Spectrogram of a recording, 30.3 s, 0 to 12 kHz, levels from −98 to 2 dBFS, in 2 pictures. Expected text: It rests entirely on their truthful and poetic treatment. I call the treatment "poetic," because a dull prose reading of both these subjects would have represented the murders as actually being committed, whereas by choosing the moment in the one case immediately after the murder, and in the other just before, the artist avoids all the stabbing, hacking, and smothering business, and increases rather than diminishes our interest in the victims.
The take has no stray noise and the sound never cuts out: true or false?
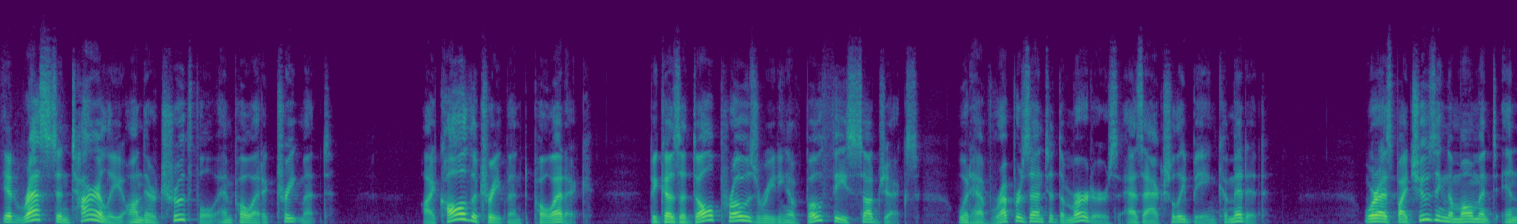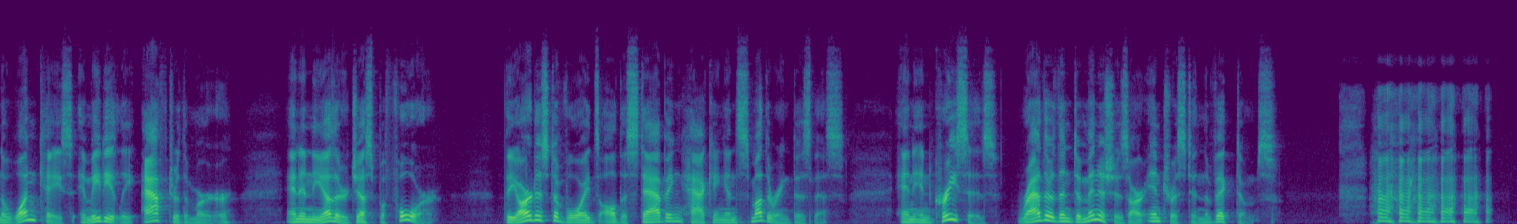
false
